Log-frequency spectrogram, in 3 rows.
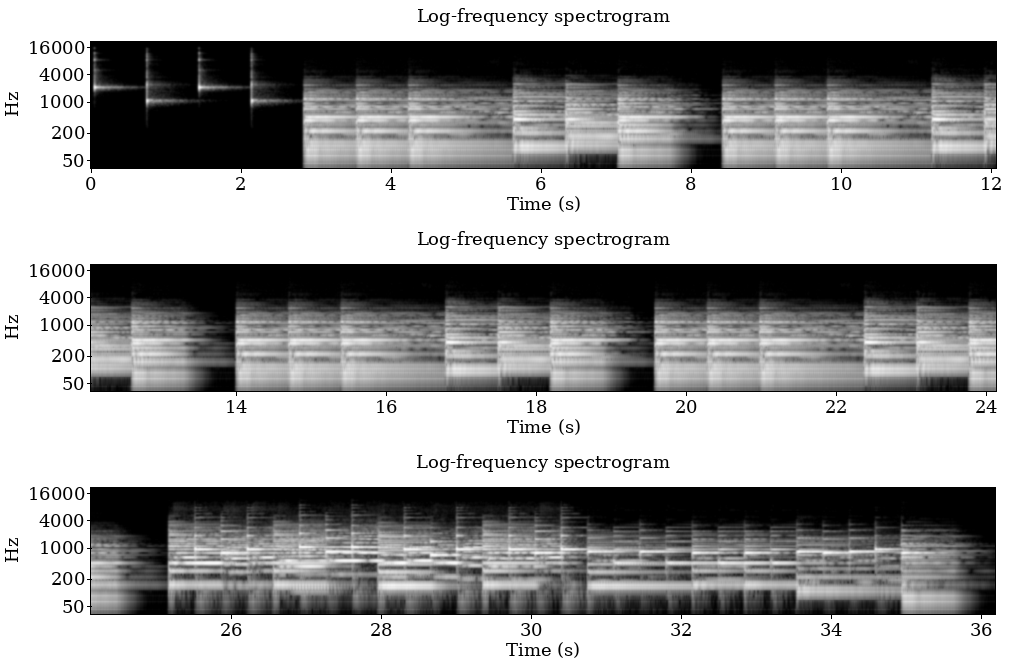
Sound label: Ecossaise, 86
